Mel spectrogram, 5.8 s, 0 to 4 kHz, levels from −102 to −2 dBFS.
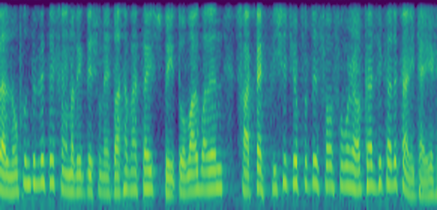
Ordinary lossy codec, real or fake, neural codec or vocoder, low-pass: none; fake; codec, 16 kHz, 0.5 kbps, FunCodec, trained on Chinese and English, 25 frames a second; 3.6 kHz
